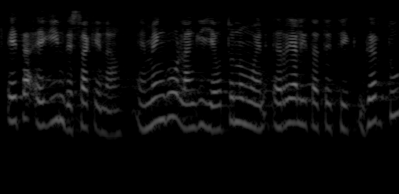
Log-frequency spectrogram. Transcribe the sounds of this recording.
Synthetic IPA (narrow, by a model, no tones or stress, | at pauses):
e̞t̪aʔe̞ɣind̪e̞sake̞na | e̞me̞ŋɡo̞laŋɡiʎe̞awt̪o̞no̞moe̞ne̞re̞alit̪at̪e̞t̪ikɡe̞ɾt̪u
